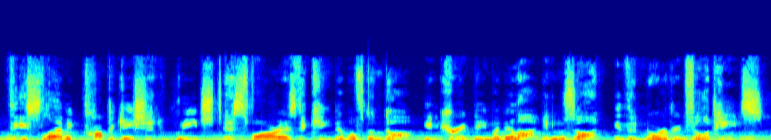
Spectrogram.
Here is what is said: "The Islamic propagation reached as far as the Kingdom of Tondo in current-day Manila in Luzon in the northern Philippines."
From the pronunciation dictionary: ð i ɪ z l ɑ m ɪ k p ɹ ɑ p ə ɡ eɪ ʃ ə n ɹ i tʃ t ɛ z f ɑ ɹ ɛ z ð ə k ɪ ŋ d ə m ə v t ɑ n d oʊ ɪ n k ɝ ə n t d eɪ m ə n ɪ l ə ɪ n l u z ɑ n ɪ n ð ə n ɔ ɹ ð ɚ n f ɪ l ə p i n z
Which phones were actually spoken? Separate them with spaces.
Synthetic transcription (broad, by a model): ð i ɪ s l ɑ m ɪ k p ɹ ɑ p ə ɡ eɪ ʃ ə n ɹ i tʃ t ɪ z f ɑ ɹ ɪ z ð ə k ɪ ŋ d ə m ə v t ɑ n d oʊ ɪ n k ɝ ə n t d eɪ m ə n ɪ l ə ɪ n l u z ɑ n ɪ n ð ə n ɔ ɹ ð ɚ n f ɪ l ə p i n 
